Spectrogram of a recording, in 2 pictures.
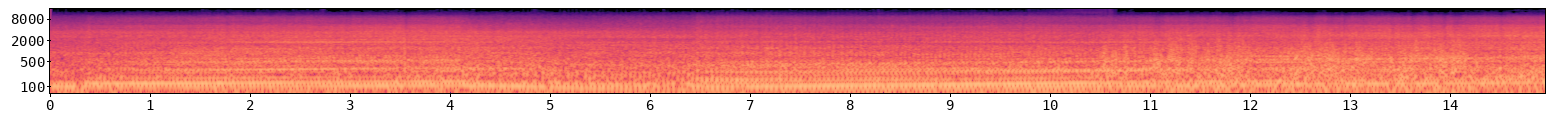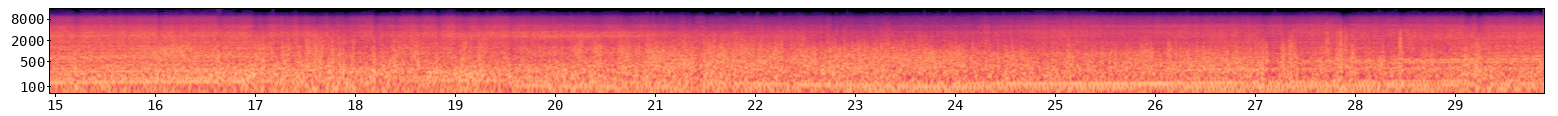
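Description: Honda Rebel 500's parallel-twin engine running under way, its note rising and falling a few times with the throttle, with wind noise on the microphone.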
